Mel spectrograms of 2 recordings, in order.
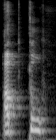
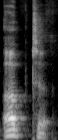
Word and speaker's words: up to: It's got to be up to up to, right? And not to to, right? Up to. It's not to, it's to.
